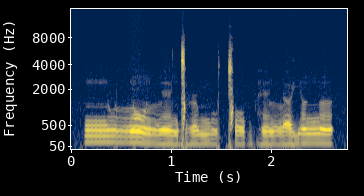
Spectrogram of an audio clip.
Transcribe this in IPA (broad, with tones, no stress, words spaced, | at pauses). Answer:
nːu˦lːõ˦˨lːɛ̃˨ɡ͡ǀə˞˨ mu˨ǀo˨bʱɛ̃˨lːɐ˨ jɐ̃˦ŋɐ̃˦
